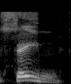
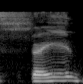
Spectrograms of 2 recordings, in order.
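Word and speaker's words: Sayin: and Julian Satan. Ohio State's new quarterback who the last name is Saiyan, but when you say it right, Julian Saiyan, it sounds like Satan a little bit.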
